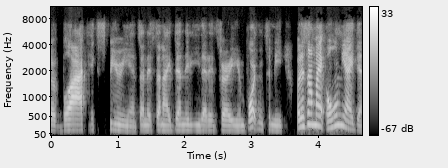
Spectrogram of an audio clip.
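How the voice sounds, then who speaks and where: A woman's bright, sharp tone in a dry, close sound with no echo. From Trinidad and Tobago. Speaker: university administrator. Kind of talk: panel discussion.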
